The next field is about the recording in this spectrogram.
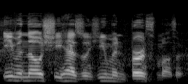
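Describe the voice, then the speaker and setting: Blunt man chatting over clear background noise. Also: on the high side, lively intonation, fast, sharp tone, rough recording. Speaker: podcast co-host. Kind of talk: casual podcast chat.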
